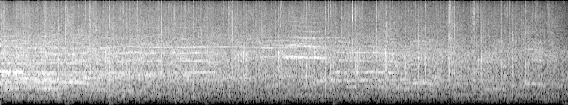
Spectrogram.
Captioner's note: cheers and Applause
